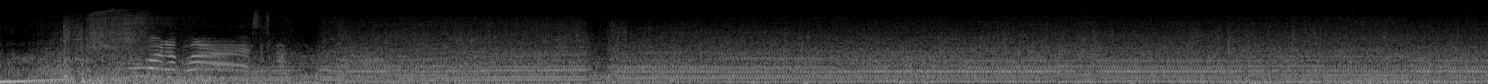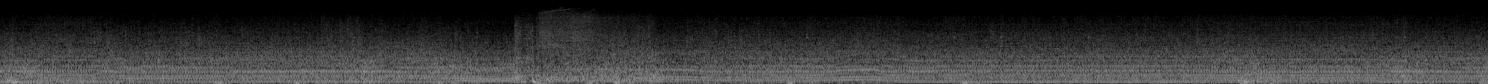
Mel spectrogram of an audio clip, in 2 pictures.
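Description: A car engine drones at speed.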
